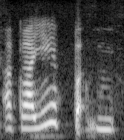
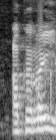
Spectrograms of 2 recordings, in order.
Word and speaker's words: Acarai: सर अकाई अकराई, अकराई, ठीक है। Spelling अगर इसकी आएगी तो ACARAI, ये नाम रहेगा, ठीक है।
